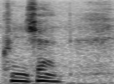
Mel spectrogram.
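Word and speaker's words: 昆山: 행정구역상으로는 이제 다르지만은 그래서 발음은 쿤샨 두 번째 실러블의 두 번째 음절에 액센트가 있네요. 쿤샨 In one case, 한 가지 경우에는 Chinese executives bypassed US restrictions.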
